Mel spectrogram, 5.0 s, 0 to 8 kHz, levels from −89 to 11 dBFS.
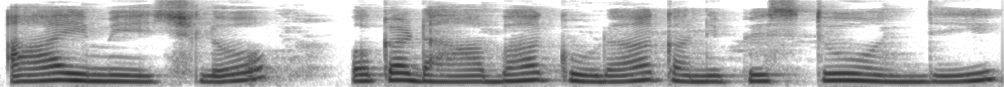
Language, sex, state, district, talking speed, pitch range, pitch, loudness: Telugu, female, Andhra Pradesh, Sri Satya Sai, 95 wpm, 200-240 Hz, 220 Hz, -14 LUFS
